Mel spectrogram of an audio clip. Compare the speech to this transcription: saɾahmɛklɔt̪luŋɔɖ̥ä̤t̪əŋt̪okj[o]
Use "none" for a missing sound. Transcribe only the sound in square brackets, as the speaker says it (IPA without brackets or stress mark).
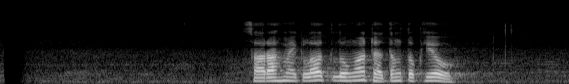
o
